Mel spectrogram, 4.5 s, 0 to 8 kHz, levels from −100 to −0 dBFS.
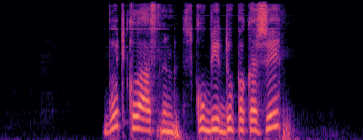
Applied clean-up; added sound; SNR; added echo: neural mask model DeepFilterNet 3.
